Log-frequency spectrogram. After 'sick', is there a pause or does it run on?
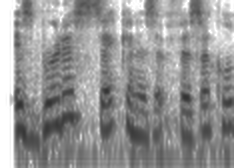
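runs on. It runs on from 'sick' without a break. It is all one continuous thought said at once. "push through that sentence"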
